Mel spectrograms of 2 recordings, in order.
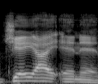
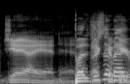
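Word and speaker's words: djinn: Wasn't that J I N. That's G that you actually pronounced that G, right? A jin. Yeah, DG DJ I N.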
